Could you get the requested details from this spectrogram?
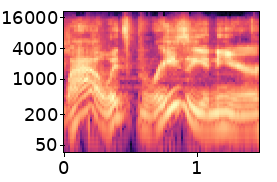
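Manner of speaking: over-the-top, put-on flamboyant camp voice. Retelling what a friend said walking into the venue: imitating a flamboyant voice.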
